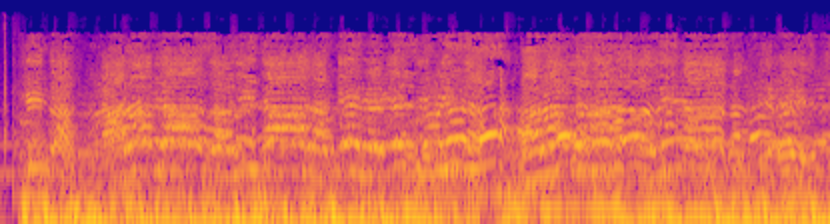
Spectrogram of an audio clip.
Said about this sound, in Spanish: ¿Y cuál creen que sea el nuevo grito de guerra? ¿Contra quién juega México? Contra Arabia Saudita. ¿Quieren saber cuál es el nuevo grito de guerra de los aficionados mexicanos en Qatar?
